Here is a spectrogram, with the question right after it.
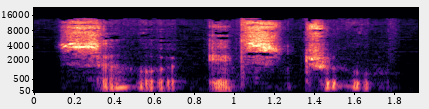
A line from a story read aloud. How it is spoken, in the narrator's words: muttered Cornelius, looking at Zira in utter bewilderment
